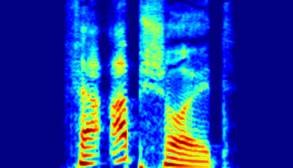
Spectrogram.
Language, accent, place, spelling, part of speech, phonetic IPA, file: German, Germany, Berlin, verabscheut, adjective / verb, [fɛɐ̯ˈʔapʃɔɪ̯t], De-verabscheut.ogg
- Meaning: 1. past participle of verabscheuen 2. inflection of verabscheuen: second-person plural present 3. inflection of verabscheuen: third-person singular present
